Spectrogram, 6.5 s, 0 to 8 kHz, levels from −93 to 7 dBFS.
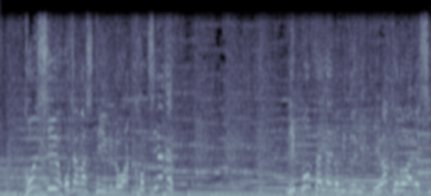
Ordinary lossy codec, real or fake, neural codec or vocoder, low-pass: none; real; none; 7.2 kHz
